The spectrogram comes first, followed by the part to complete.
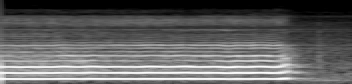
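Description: A voice holding one long, steady, loud note that breaks off abruptly near the end.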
